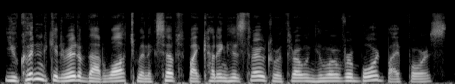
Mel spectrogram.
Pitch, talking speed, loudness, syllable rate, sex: 160 Hz, 235 wpm, -17 LUFS, 5.7 syllables/s, male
